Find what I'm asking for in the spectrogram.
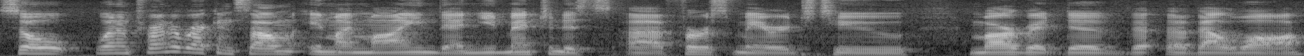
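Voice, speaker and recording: A man with a Canadian accent, fairly low in pitch and bright, sharp in tone, with lively intonation at a moderate pace. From Canada. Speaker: podcast host. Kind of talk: interview. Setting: video call. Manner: halting.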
